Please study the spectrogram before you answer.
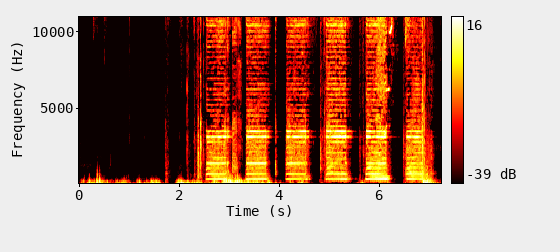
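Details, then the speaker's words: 2000 VW Jetta 2.0 four-cylinder, after fixing stalling and no-start with P0231 code by checking fuses: loud pulsed siren bursts about one a second, each a steady shrill tone; alarm now working properly. "The alarm works now. Everything should work."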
